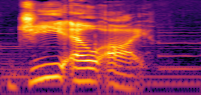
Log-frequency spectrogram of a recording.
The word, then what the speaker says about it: gli: And in Italian, you have the noise GLI, right? GLI. That grouping of words that letters makes a Y noise.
